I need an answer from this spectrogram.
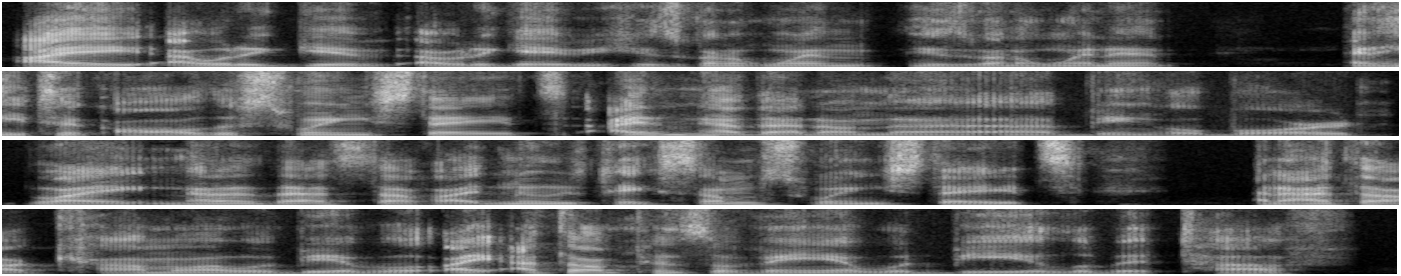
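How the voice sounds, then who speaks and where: A man's voice: sits low, a little fast, no echo. A man co-hosting a podcast, talking in a loose, colloquial way with plenty of fillers. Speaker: podcast co-host. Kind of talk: casual political chat.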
